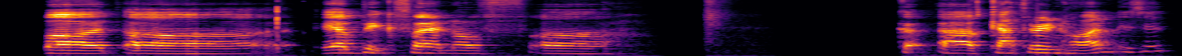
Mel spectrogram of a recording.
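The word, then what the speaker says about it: Kathryn Hahn: But yeah, big fan of Catherine Hahn. Is it right? Did I say it right? Catherine Hahn. Yeah, Catherine Hahn.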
